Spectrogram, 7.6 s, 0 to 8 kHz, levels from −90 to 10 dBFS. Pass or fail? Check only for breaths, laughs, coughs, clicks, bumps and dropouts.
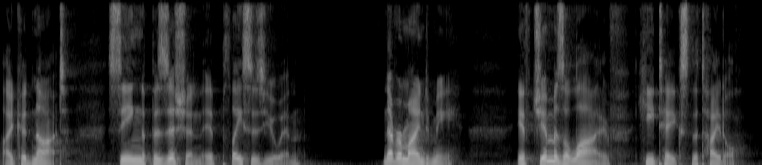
pass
